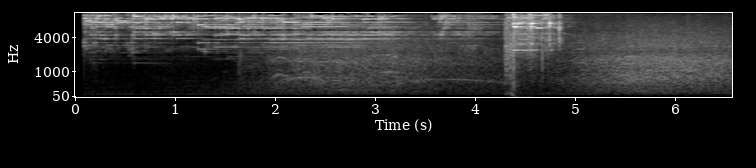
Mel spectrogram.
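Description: Bright, shimmering chime-like tones, followed by a sharp glassy clink with a ringing tail about four seconds in, over crowd noise from the audience.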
